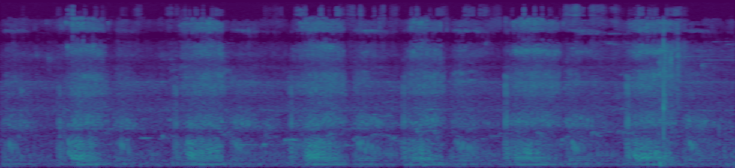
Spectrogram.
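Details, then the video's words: Snoring Sphynx cat, five months old, gives low, husky breath sounds that rise and fade in regular pulses about every one and a half seconds, evenly paced throughout. "스핑크스고양이 코골이"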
